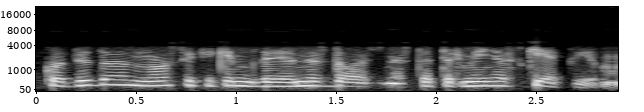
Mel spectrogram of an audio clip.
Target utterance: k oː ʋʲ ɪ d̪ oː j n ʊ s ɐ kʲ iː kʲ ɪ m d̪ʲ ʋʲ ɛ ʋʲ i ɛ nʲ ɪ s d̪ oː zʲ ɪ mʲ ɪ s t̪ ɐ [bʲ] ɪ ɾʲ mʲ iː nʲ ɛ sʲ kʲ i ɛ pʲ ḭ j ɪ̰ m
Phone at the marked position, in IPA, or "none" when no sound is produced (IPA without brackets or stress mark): pʲ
